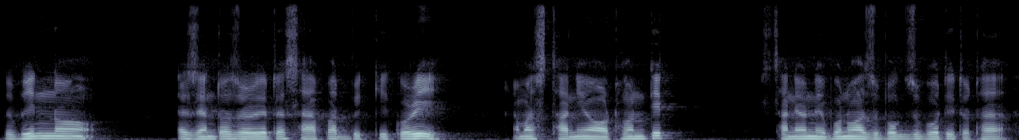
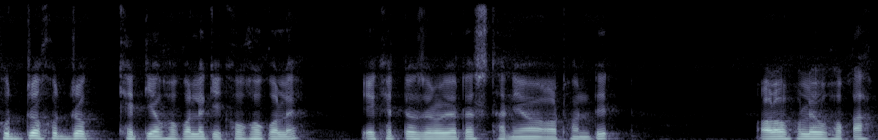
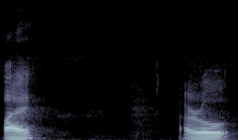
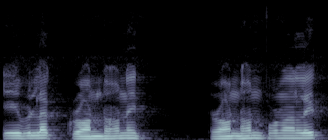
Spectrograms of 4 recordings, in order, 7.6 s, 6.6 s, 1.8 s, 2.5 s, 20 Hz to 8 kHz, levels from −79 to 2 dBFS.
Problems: background sounds at intervals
